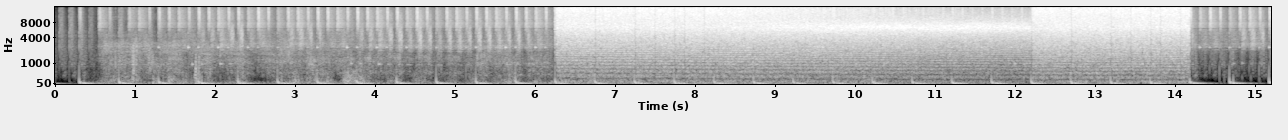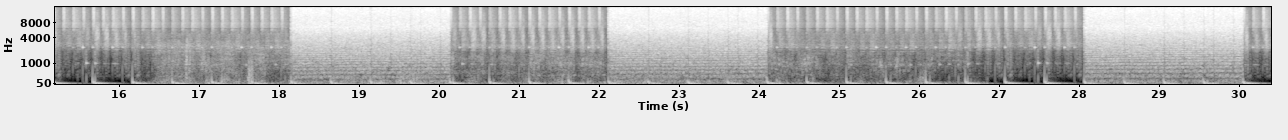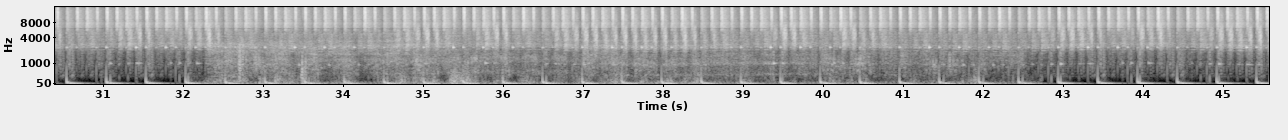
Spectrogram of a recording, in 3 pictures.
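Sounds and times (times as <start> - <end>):
white noise: 0.2 - 45.5.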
